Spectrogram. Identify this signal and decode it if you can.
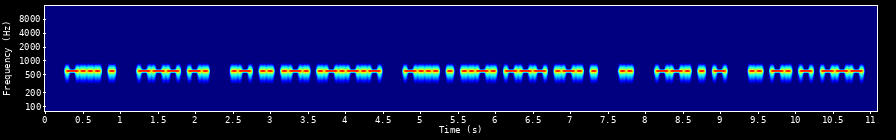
Morse code, heard as a keyed tone, about 25 wpm, 600 Hz. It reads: BE ON AIR. BEFORE I GET INTO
